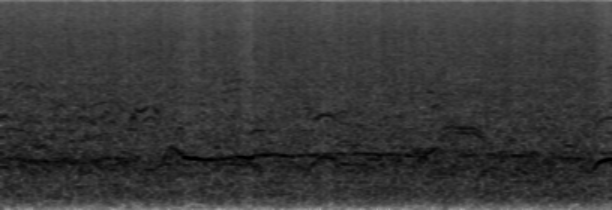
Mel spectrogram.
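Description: A waterfall's steady rush of water pouring over rock, with people's voices calling over it.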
